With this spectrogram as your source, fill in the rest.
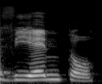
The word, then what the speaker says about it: viento: Both of you now say hace viento. Hace viento. Hace viento. Hace viento. Not viento. You're saying viento. It's not viento. It's V. I says E. Viento.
